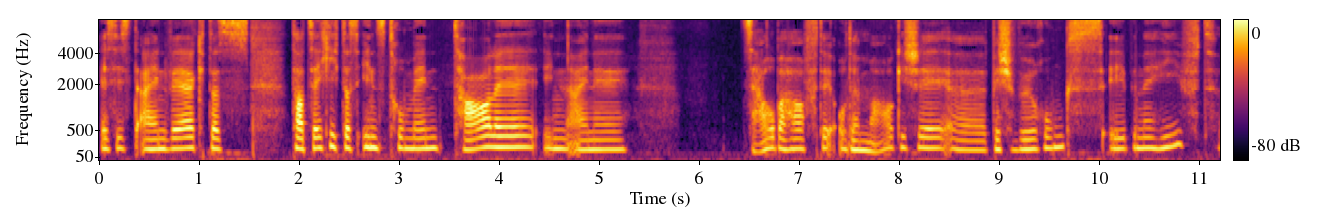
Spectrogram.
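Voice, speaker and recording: Speaking at a very slow pace, a woman with a fairly low voice keeps her intonation fairly even on a very clean recording with a silent background. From Switzerland. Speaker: conductor and music educator. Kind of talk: radio interview. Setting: studio.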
